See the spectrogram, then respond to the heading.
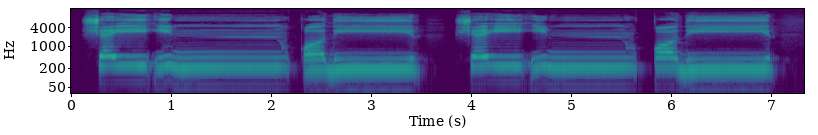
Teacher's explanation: یہاں دیکھیں حمزہ کے نیچے تنوین ہے اور تنوین کے بعد قوف آ رہا ہے، اور قوف جو ہے اخفا کا ورڈ ہے تو یہاں پر اخفا ہوگا، یعنی تنوین کی آواز کو ہم ناک میں چھپائیں گے۔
